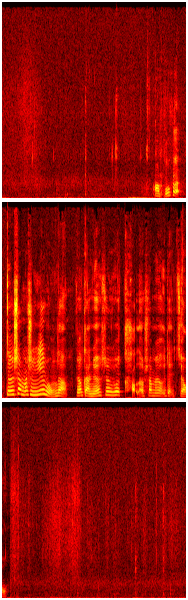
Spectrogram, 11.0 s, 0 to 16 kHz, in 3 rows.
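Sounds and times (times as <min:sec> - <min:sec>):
chewing crumbly pastry: 0:00.6 - 0:03.1, 0:08.9 - 0:11.0
faint crisp crunches: 0:07.5 - 0:11.0.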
